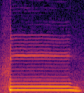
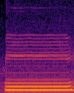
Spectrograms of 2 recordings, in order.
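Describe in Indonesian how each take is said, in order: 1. Bunyi h-nya lebih berat, dari pangkal tenggorokan. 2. Bunyi h-nya ringan, dari tengah tenggorokan. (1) "sedikit lebih berat dari huruf H" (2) "bunyi H dari tengah tenggorokan"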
